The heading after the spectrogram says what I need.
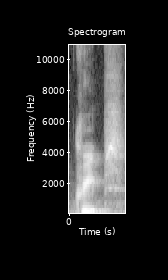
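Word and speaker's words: Krieps: film really played by Vicky how do you pronounce her name creeps creeps she's amazing and she's working in a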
